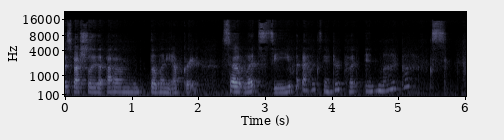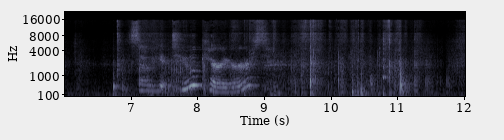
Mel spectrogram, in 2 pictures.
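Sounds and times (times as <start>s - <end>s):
cardboard box knocking and scraping: 9.2s - 12.0s.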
